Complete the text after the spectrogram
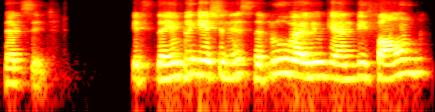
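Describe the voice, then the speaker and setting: Male lecturer, slightly high voice, didactic question-and-explain delivery, dull lo-fi video call audio. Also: a bit bright. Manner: didactic, repeats and checks understanding. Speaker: lecturer teaching numerical methods. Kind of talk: explanatory online class, questioning students. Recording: dull, lo-fi online meeting audio.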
